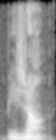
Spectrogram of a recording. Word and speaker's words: Bijan: So we are making sure that we pronounce his name the way he would like it pronounced, which is Bijan.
